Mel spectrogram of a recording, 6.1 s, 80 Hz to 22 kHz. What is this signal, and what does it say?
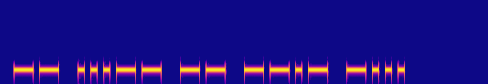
Morse code, heard as a keyed tone, about 15 wpm, 700 Hz. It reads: M3MQB
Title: DXCC-100 Call Signs - 5 Characters - Repeated 3x - 15wpm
